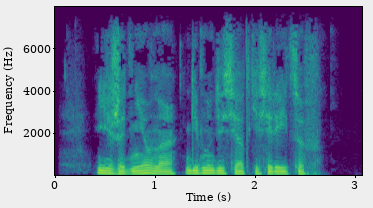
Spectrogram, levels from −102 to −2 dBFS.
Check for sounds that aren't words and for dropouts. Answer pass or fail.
pass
